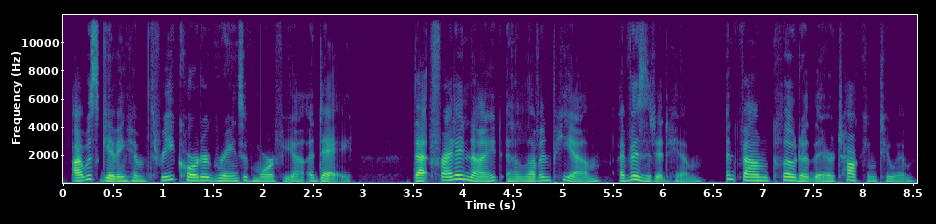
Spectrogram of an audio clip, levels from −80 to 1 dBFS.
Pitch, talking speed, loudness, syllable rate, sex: 185 Hz, 195 wpm, -20 LUFS, 5.3 syllables/s, female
